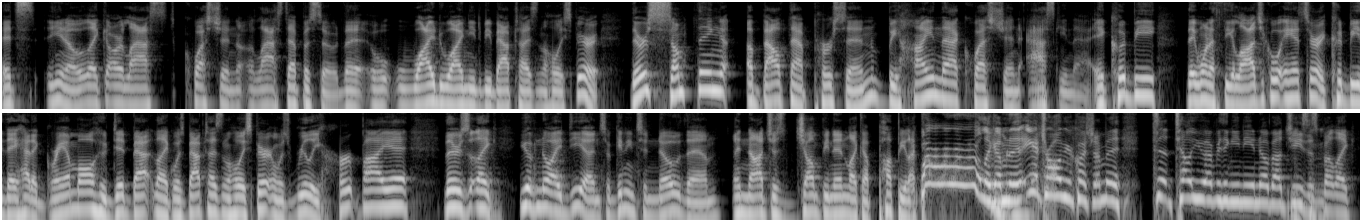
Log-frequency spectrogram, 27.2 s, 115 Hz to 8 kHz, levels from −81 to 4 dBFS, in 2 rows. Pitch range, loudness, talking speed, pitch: 135-185 Hz, -19 LUFS, 245 wpm, 150 Hz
